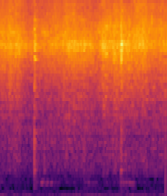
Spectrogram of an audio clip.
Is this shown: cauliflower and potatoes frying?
yes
